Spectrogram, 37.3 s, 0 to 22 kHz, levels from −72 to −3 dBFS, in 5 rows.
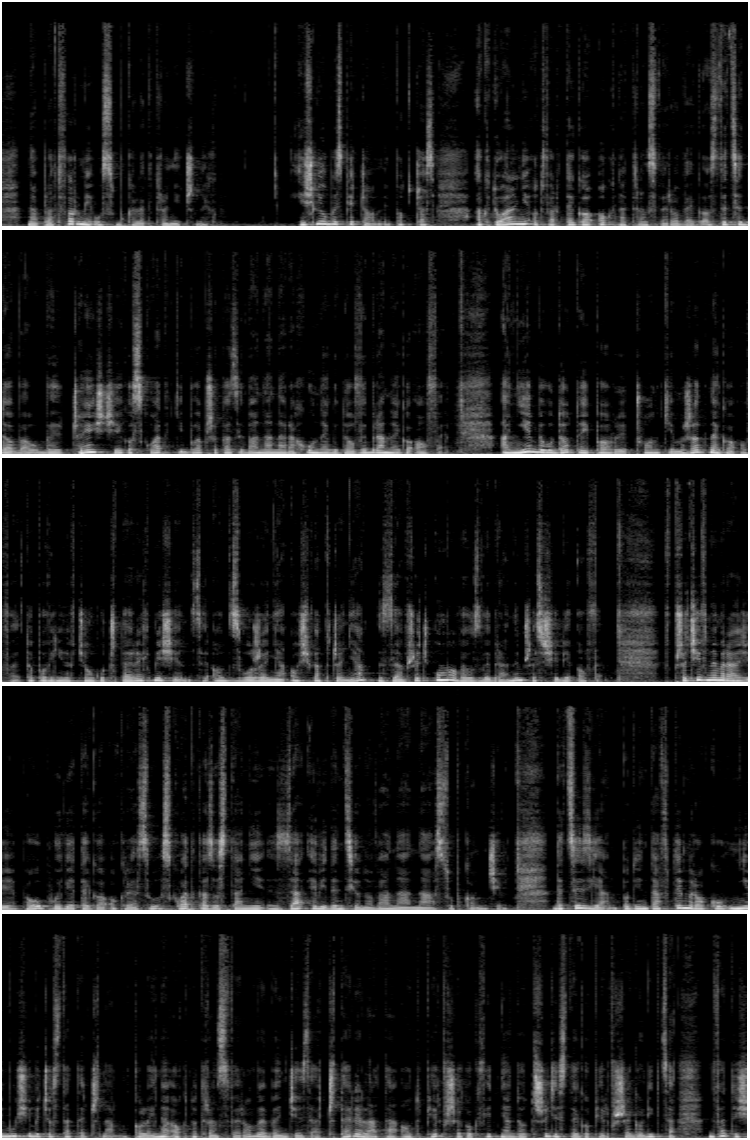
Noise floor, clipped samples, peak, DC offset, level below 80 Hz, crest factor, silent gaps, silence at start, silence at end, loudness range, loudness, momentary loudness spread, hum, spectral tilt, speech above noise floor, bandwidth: -46 dBFS; under 0.1%; -6 dBFS; under 0.1%; -46 dBFS; 18 dB; none; 0 s; 0 s; 3 LU; -24 LUFS; 10 LU; none; -4.5 dB/octave; 22 dB; over 20 kHz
